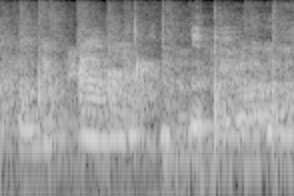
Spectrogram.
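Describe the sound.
A crowd applauds steadily for a couple of seconds, a dense, bright patter of many hands clapping, with faint voices and a few cheers mixed underneath.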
